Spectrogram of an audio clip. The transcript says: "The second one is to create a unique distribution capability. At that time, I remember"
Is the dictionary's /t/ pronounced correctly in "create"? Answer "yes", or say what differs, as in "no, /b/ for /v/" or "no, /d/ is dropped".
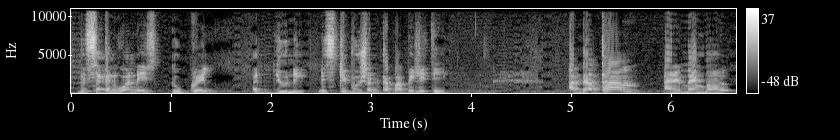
yes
